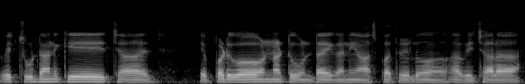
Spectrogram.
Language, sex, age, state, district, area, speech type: Telugu, male, 18-30, Telangana, Nalgonda, rural, spontaneous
